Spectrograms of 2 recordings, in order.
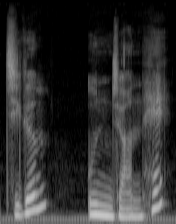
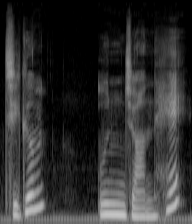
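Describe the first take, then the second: No difference in how they are said.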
